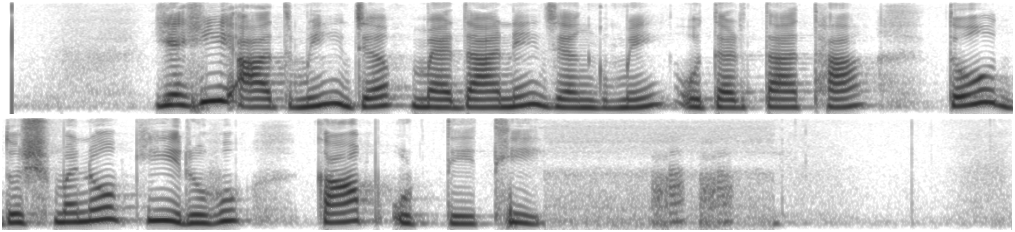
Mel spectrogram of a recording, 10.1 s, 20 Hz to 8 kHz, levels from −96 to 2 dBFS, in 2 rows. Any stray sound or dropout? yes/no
yes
